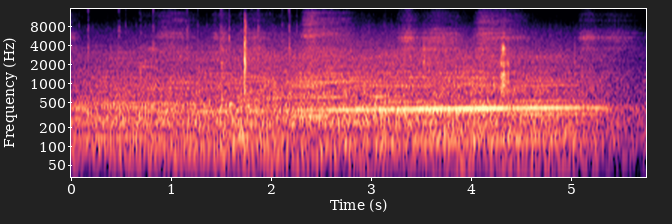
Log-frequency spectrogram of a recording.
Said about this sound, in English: but instead he guns the engine and passes a slower car on the left.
